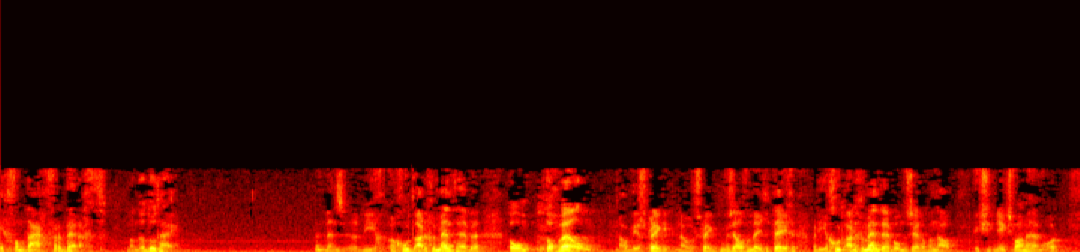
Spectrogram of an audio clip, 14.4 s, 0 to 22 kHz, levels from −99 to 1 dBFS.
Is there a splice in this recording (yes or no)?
yes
